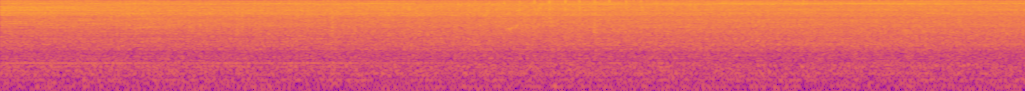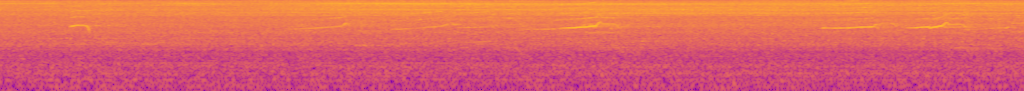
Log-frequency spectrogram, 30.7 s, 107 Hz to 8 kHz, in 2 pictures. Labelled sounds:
16.4	16.8	killer whale, southern resident, 1.9 to 2.4 kHz
19.8	20.6	killer whale, southern resident, 2.0 to 2.6 kHz
21.2	22.1	killer whale, southern resident, 2.0 to 2.5 kHz
23.7	24.4	killer whale, southern resident, 2.0 to 2.7 kHz
27.7	28.5	killer whale, southern resident, 2.0 to 7.7 kHz
29.0	29.6	killer whale, southern resident, 2.1 to 2.7 kHz

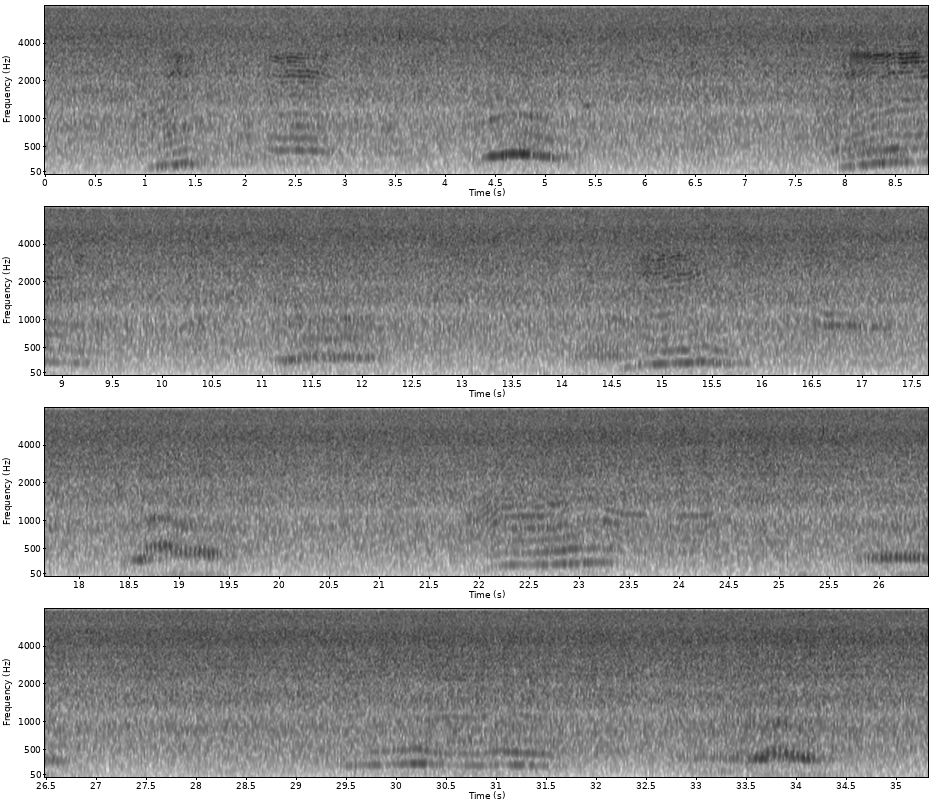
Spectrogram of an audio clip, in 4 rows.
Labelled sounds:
2.2	2.8	humpback whale, 2.1 to 3.2 kHz
8.1	8.9	humpback whale, 1.1 to 3.4 kHz
14.8	15.3	humpback whale, 1.0 to 3.3 kHz
18.6	18.9	humpback whale, 0.91 to 1.1 kHz
21.9	22.7	humpback whale, 0.94 to 1.4 kHz
23.3	23.7	humpback whale, 1.1 to 1.2 kHz

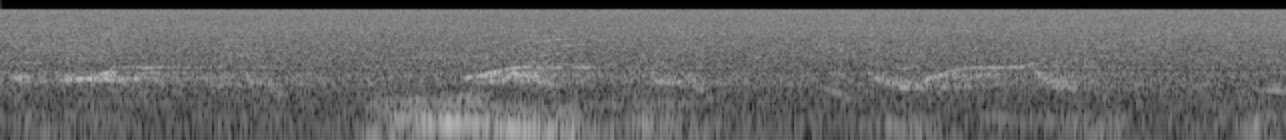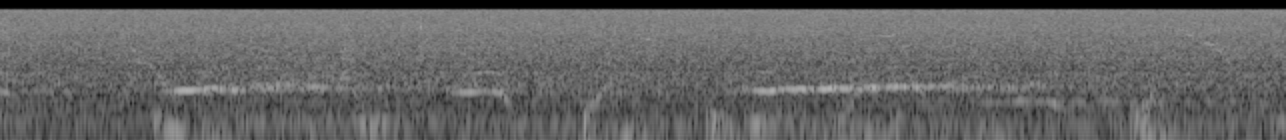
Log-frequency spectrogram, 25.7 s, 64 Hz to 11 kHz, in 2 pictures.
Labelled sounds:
1.0	1.7	humpback whale, 0.80 to 1.0 kHz
4.9	5.9	humpback whale, 0.80 to 2.6 kHz
9.5	10.4	humpback whale, 0.80 to 1.1 kHz

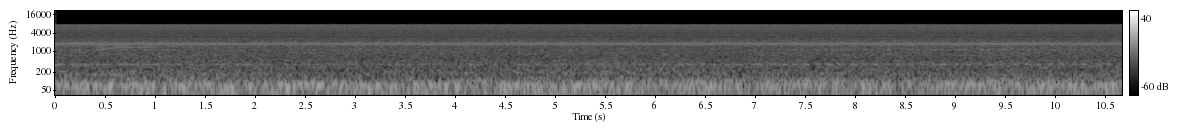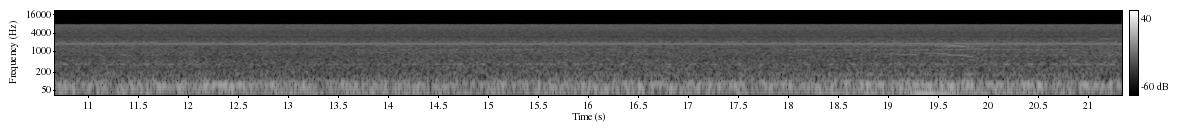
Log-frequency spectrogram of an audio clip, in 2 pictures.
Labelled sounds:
0.1	1.7	killer whale, Bigg's (transient), 0.70 to 1.7 kHz
18.6	20.4	killer whale, Bigg's (transient), 0.31 to 1.6 kHz

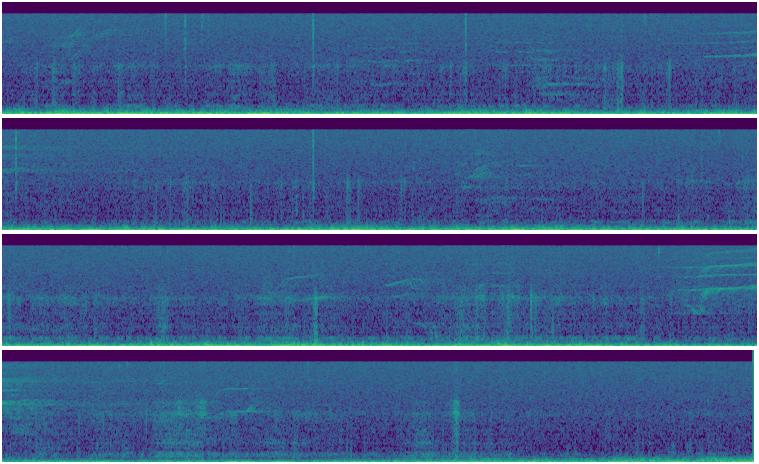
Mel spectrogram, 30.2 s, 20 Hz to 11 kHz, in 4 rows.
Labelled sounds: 3.6	4.2	killer whale, southern resident, 0.87 to 2.8 kHz
6.9	7.8	killer whale, southern resident, 1.2 to 4.7 kHz
18.8	19.4	killer whale, southern resident, 1.7 to 2.9 kHz
21.8	23.2	killer whale, southern resident, 0.97 to 6.9 kHz

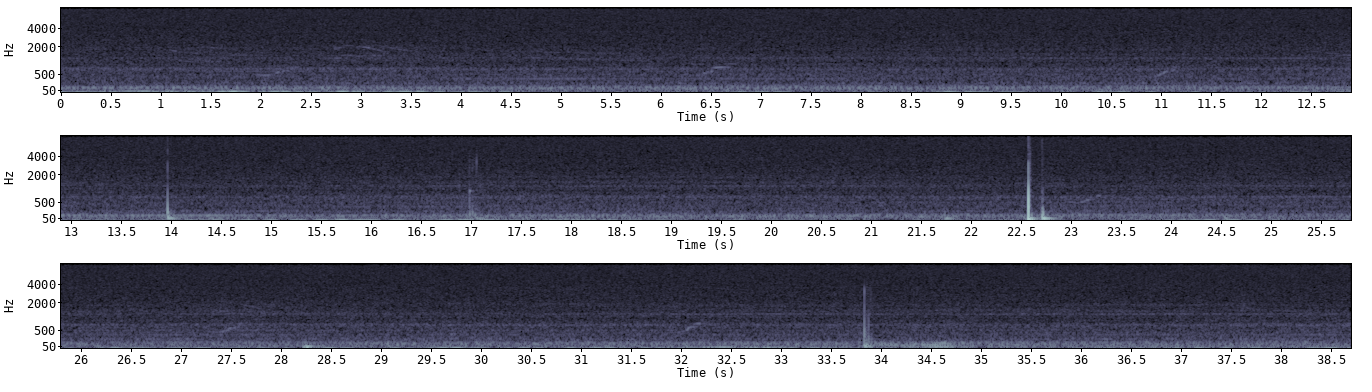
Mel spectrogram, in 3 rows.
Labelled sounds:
3.0	3.3	killer whale, Bigg's (transient), 1.6 to 2.1 kHz

